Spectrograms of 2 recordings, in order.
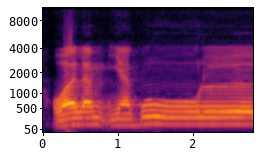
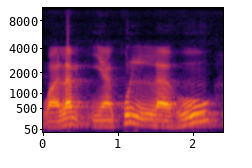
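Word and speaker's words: ولم يكن له: berdengung Yakult Yakult lah Jangan dibaca walam Yakul tidak boleh walam Yakul lahu punya dibaca panjang walam yakullahu kufuwan kufuwan fathah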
